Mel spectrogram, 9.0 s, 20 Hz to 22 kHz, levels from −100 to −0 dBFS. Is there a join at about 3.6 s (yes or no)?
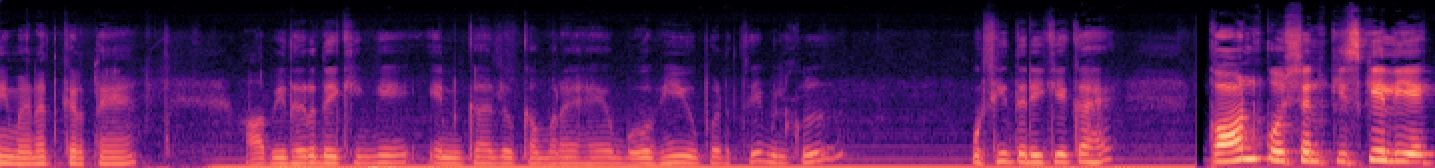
no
